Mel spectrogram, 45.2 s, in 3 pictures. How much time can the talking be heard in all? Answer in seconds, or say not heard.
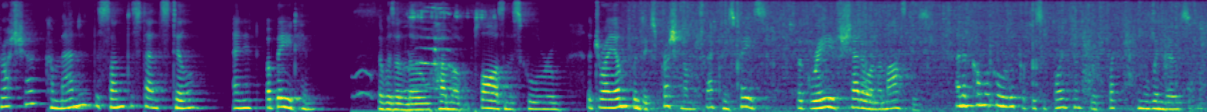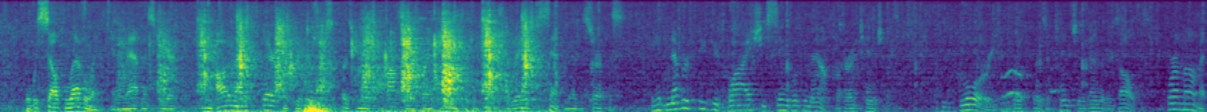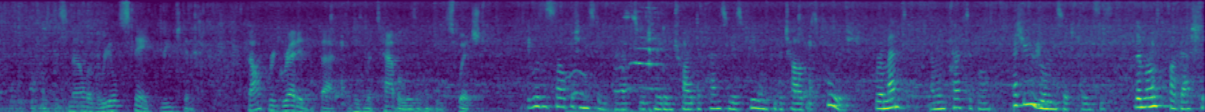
45 s.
